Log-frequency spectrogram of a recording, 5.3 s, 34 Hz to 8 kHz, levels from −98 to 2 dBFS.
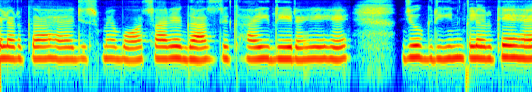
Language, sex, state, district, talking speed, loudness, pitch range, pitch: Hindi, female, Haryana, Charkhi Dadri, 170 wpm, -15 LUFS, 245-255 Hz, 250 Hz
